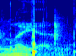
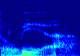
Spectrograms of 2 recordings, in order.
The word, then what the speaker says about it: Leah: Is it Leah or Leia? I think that spelling is pronounced Leah. Leah. Okay, good. That's what I thought.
